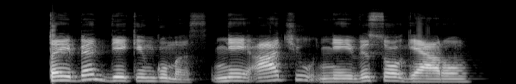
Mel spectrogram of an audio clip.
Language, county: Lithuanian, Vilnius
